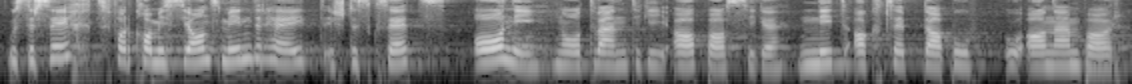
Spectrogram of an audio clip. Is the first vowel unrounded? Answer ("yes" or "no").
no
